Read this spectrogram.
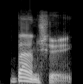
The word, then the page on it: banshee: British English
